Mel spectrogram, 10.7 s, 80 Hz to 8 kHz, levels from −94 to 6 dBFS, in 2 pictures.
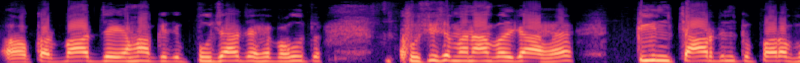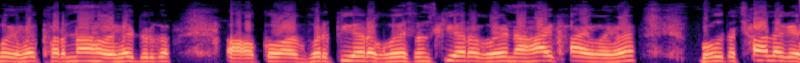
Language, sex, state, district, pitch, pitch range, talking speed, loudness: Maithili, male, Bihar, Samastipur, 195 Hz, 185-200 Hz, 235 wpm, -13 LUFS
